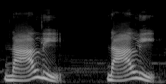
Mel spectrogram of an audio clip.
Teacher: So this is NA third tone, LI neutral tone.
